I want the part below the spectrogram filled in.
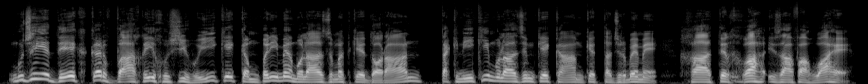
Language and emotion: Urdu, happy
